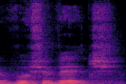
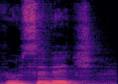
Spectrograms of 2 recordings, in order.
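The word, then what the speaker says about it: Vučević: Yeah, at the same price, if you say you can have either Vucevic, I said his name wrong, Vucevic, or Boogie Cousins, I'm taking Boogie Cousins.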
